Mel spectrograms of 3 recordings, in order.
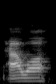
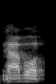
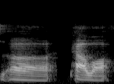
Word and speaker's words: Palloff: You could move if you wanted to, but Pavlov press is Palloff, I think it's pronounced.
